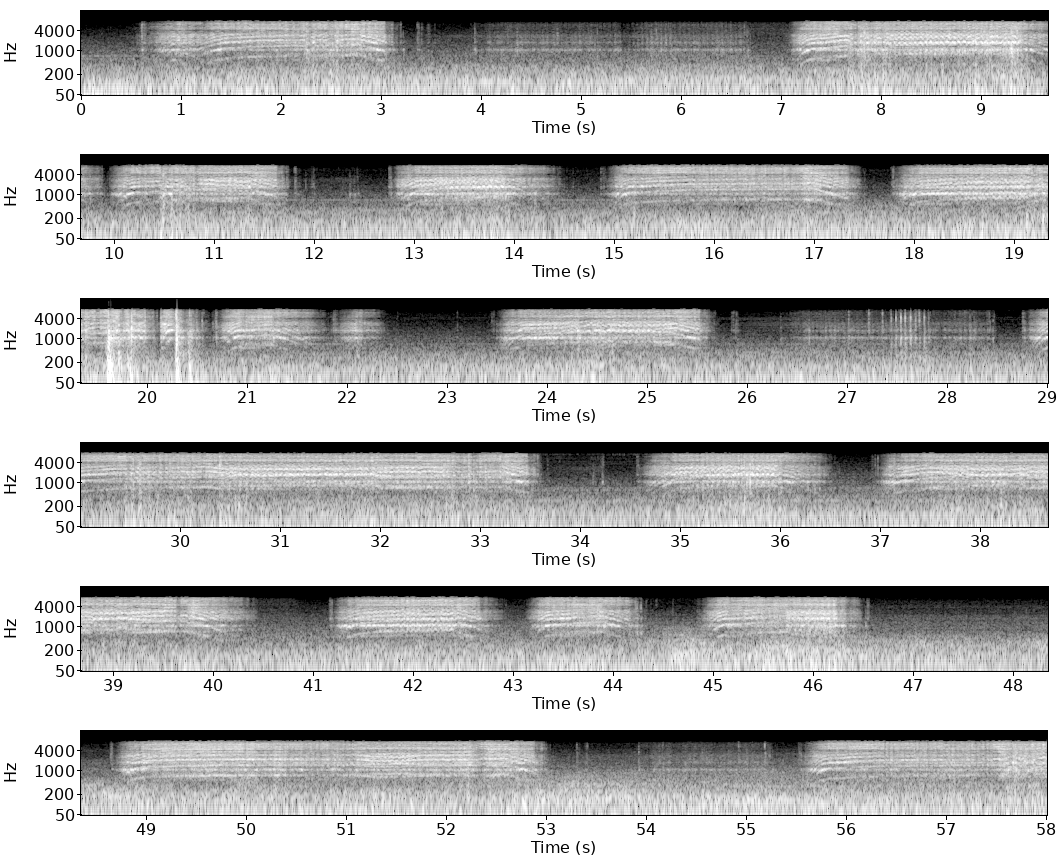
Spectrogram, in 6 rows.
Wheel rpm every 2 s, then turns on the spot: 40, 110, 10, 60, 160, 110, 70, 80, 140, 150, 90, 20, 140, 10, 80, 200, 140, 80, 70, 180, 40, 100, 90, 50, 90, 200, 120, 20, 180.
4-6 26-28 42-44 46-48 52-54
